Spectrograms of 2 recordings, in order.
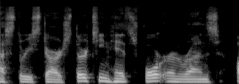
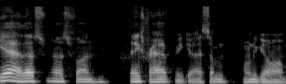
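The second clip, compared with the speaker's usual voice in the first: calm, flat monotone with no emotion at all. Describing a calm guy right after his performance, imitating a calm, flat guy. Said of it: "he kind of talks like this the entire time".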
